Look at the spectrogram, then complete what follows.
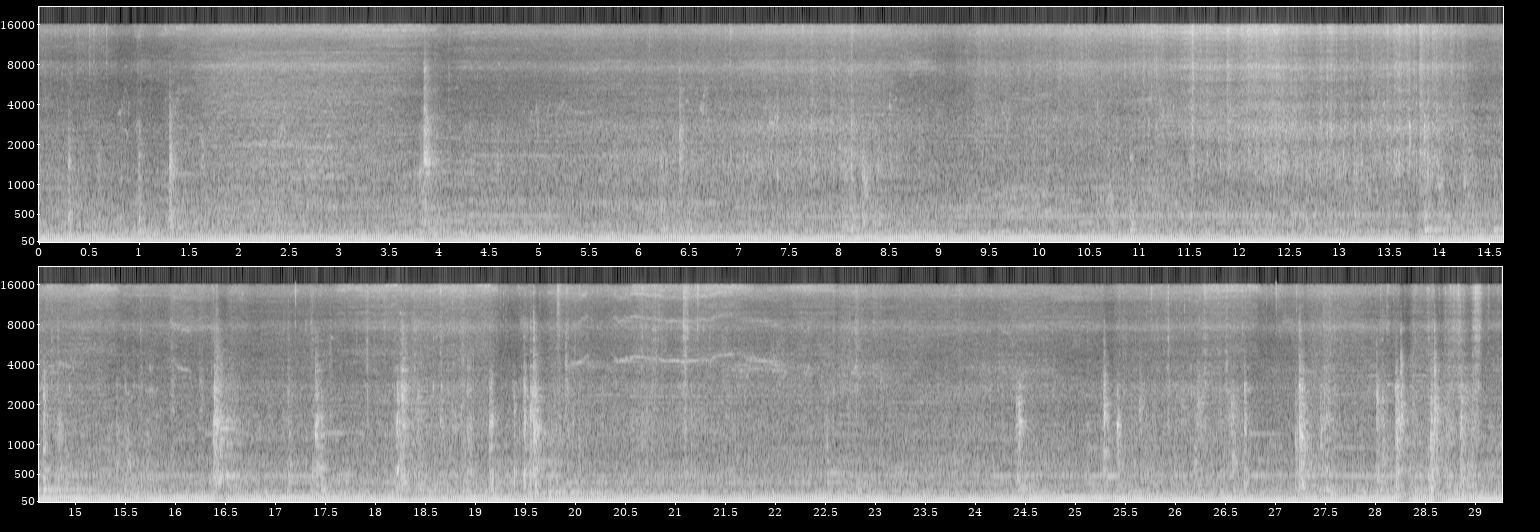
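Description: Hitachi hydraulic excavator's diesel engine running steadily under load, with irregular scrapes and knocks as the bucket presses and drags across wet mud.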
